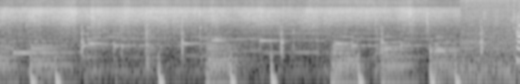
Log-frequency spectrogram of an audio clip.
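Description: Pork and Chinese karela sizzle in a hot pan while being stir-fried with dhania powder, a steady hiss broken by repeated scraping and knocking strokes of the utensil against the pan, close up, no voices.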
